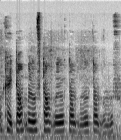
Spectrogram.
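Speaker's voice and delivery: hushed, soft, frightened, urgent muttering. Streamer playing a game, afraid a gnome will rat them out, scared. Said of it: "I'm really scared right now".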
